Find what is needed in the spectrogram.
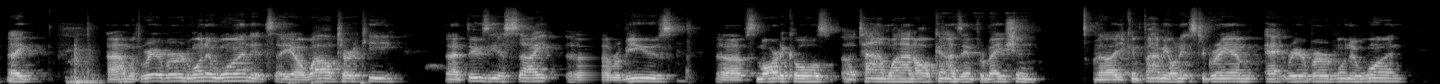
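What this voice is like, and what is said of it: Congested voice from a cold. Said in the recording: “apologize for my voice. I have a cold,”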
